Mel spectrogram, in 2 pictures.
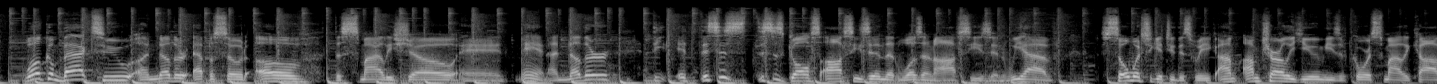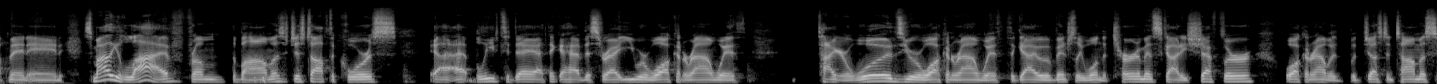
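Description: Nothing stood out as a technical problem on listening to this sound.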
